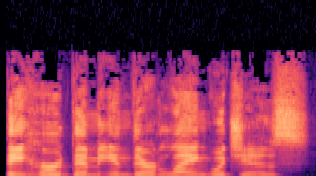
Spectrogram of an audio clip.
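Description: High, bright-voiced mocking preacher man. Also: slow pace, dry recording, studio quality. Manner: mocking, animated, reads quotes aloud. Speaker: pastor. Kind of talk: sermon.

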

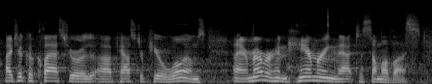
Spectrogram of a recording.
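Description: A man's voice: medium pitch, quick pace, fairly bright tone. A middle-aged man preaching a sermon to his congregation, conversational and self-deprecating, with joking asides to the listeners. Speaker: pastor. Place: church sanctuary. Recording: long reverb in a large hall, faint noise.

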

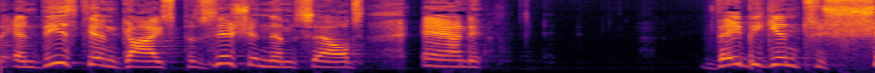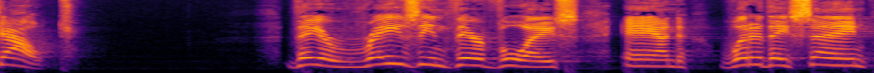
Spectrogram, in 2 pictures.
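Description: A man's voice: sits high, sharp tone. A man preaching a sermon in a conversational way, often asking his listeners rhetorical questions. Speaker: pastor.

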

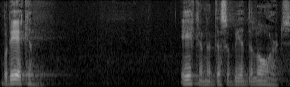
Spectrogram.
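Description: A man's voice: lowish voice, fairly even intonation, a little slow, darkish tone, slightly rough. A man with a Northern Irish accent preaching an evangelical sermon in a dramatic manner, full of rhetorical questions and repetition. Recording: echoey hall with long reverb.

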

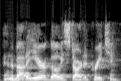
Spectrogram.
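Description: Earnest male preacher, slightly high-pitched, muffled recording. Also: a little fast. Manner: earnest, emphatic short phrases. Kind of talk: sermon with pauses for an interpreter.

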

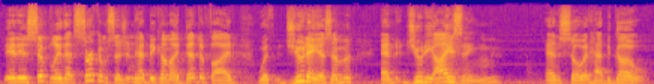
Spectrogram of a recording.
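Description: A man, a pastor, preaching a measured sermon and reading scripture aloud. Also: fairly high pitch, animated, a bit bright. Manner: addresses listeners as beloved.

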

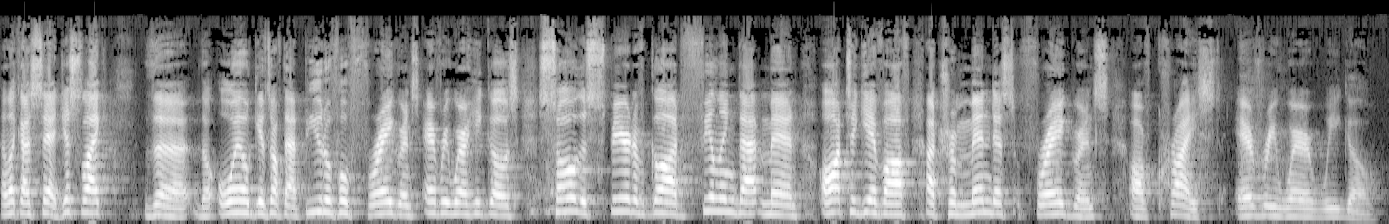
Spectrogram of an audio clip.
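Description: A man's voice: high voice, steady tone, measured pace, bright, forceful tone. A man preaching a sermon as a pastor, earnest and emphatic, building lists of points for the congregation.

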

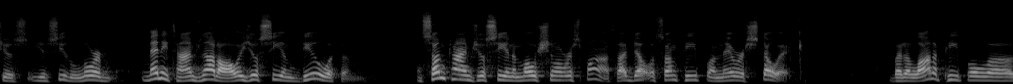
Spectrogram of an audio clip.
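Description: Preacher swinging between loud and hushed. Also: male voice, sits high, gravelly. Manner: swings between loud emphasis and quiet asides; reads scripture in slow, drawn-out emphasis. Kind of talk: sermon teaching soul-winning.

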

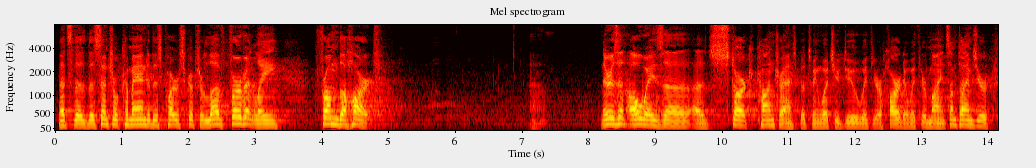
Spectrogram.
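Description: A man's voice: mid-range voice, fairly even intonation, normal speed. Man preaching in a reverberant hall. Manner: conversational preaching with asides to the congregation. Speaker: pastor. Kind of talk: sermon.

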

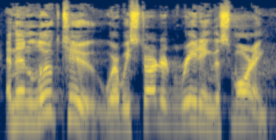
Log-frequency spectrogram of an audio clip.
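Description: A man's voice: high voice, animated, normal speed, pushed and bright. A man preaching a sermon, explaining scripture passages with casual asides to the congregation. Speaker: pastor. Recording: long reverb of a large hall.

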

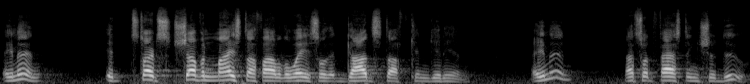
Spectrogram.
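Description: A man's voice: a little high, moderate pace, darkish tone. A man preaching an informal sermon as a pastor, emphatic and folksy, repeating phrases and restarting his sentences. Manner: folksy, colloquial wording.

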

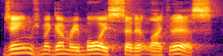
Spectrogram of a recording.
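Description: A man preaching a sermon and leading prayer from the pulpit, earnest and measured, pausing between phrases. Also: a little high, fairly bright tone. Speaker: pastor.

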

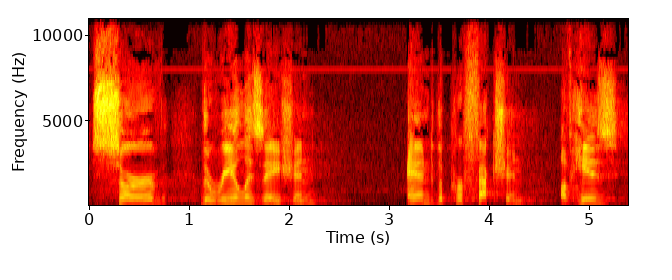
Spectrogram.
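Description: A man preaching a sermon, slow and emphatic, with dramatic pauses between phrases. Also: sits high, fairly bright tone, big-room sound.

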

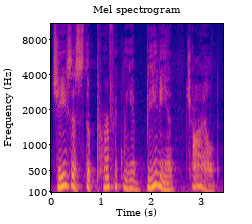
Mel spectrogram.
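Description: A man delivers a sermon as pastor, speaking slowly and deliberately. His voice is warm and mellow rather than bright, and he stresses the words that matter. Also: high voice, lively intonation, creaky, slightly rough.

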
